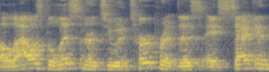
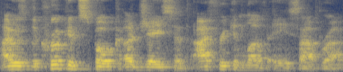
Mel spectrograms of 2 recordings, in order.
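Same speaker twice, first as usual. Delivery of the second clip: normal talking voice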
